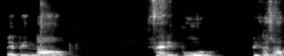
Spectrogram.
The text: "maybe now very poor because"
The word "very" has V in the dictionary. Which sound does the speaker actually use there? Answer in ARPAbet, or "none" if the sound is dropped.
F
